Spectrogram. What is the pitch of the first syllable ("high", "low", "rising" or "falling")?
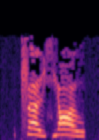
falling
